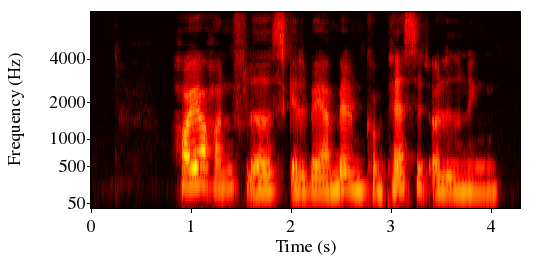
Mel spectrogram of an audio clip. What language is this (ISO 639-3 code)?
dan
